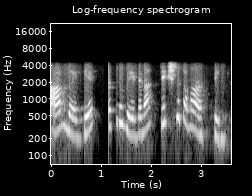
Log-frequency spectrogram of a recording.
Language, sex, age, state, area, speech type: Sanskrit, female, 18-30, Rajasthan, urban, conversation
